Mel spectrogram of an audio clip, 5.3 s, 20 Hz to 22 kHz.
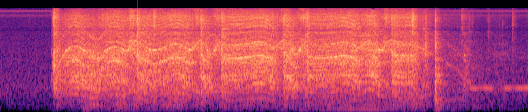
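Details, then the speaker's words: Car sat about 6 to 9 months; revived 5-year-old battery once at 0.75 V. Starter cranks in reverse gear with no clutch cable and rear brakes seemingly locked. Labored whine with wavering pitch for about four seconds, never catching: starter straining against heavy drag, moving the car. "well we can get the in the door now okay um for shoot that charged it up enough to crank it over a few times plus push the starter motor enough to move it what's that definitely charged the battery up"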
